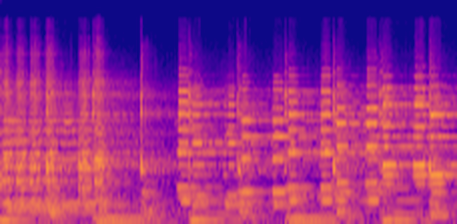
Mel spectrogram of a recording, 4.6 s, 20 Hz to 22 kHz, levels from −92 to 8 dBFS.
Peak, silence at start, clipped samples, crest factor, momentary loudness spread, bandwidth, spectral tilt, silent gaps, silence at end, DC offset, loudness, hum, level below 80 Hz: -8 dBFS; 0 s; under 0.1%; 14 dB; 7 LU; 15.5 kHz; -4 dB/octave; none; 0 s; under 0.1%; -20 LUFS; none; -40 dBFS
